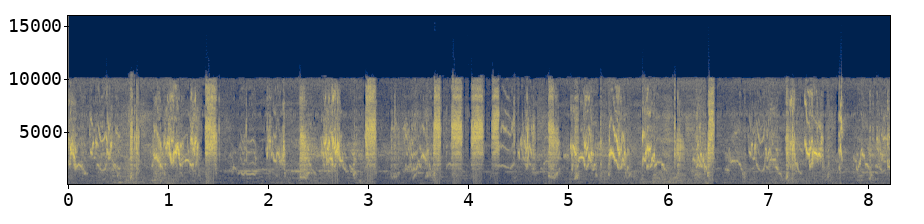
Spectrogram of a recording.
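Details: Budgerigars chattering, a sound said to spur them to breed: choppy, pulsing high squawks and chirps in rapid clusters, repeated bursts with short gaps, many birds overlapping.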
